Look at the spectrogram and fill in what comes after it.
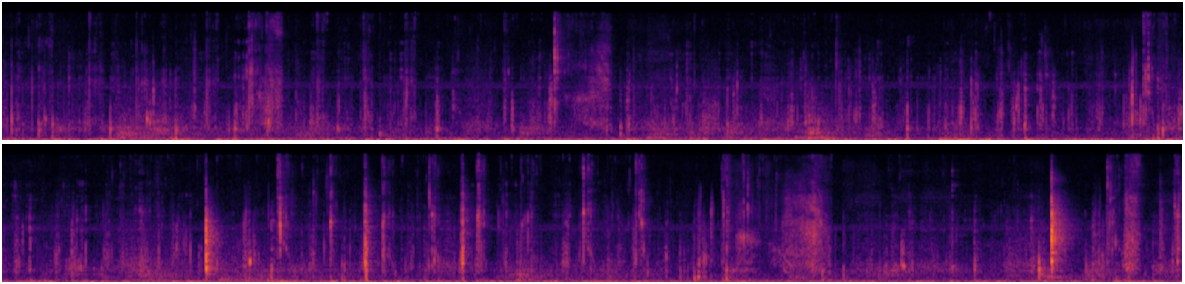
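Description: Close-miked chewing and biting of puri with mutton curry: many short wet mouth clicks and crunches. There are two sharper, louder crunches, one just past the middle and one near the end.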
